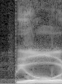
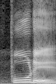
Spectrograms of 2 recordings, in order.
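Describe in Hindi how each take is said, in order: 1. स्वर से पहले एक 'y' ग्लाइड आता है। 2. यह सादे 'poo' ध्वनि से शुरू होता है, कोई ग्लाइड नहीं। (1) "इसमें पढ़ते हैं प्योर" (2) "तो पूरे नहीं"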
